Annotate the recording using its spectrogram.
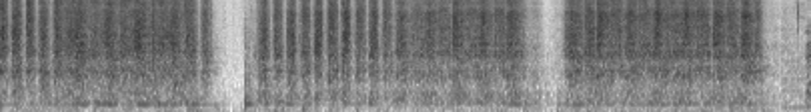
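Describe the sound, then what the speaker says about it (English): Sandpaper rubs steadily across a wood slice coaster in fast, rhythmic back-and-forth strokes, loud and close, with two brief pauses between bursts of sanding. "So I'm going to sand them down a bit."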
